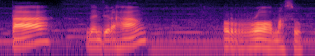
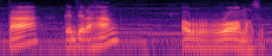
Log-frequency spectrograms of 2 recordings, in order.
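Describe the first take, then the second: No difference in how they are said.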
